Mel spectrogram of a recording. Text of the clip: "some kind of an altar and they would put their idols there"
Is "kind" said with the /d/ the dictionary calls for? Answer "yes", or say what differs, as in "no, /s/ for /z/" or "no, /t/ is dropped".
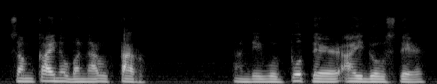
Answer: no, /d/ is dropped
